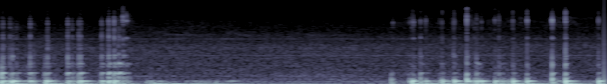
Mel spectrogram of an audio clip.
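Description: Fingertips and nails of one hand tap and scratch the metal mesh grille of a large silver condenser microphone, which is hollow behind the mesh. A burst of quick, dry taps with a low, hollow thump opens the clip, then a softer scratchy stretch follows before another run of close-up tapping.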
